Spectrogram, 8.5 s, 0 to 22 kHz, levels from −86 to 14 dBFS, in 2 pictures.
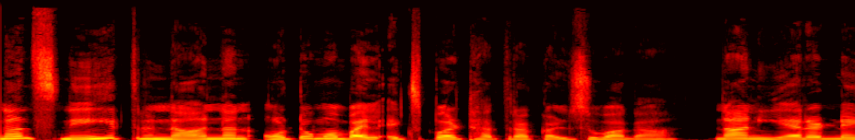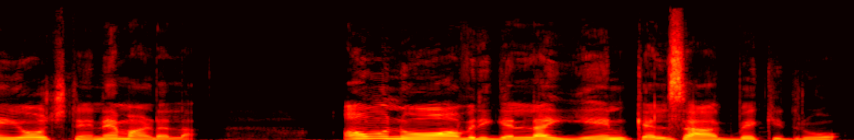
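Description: No audible faults present.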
